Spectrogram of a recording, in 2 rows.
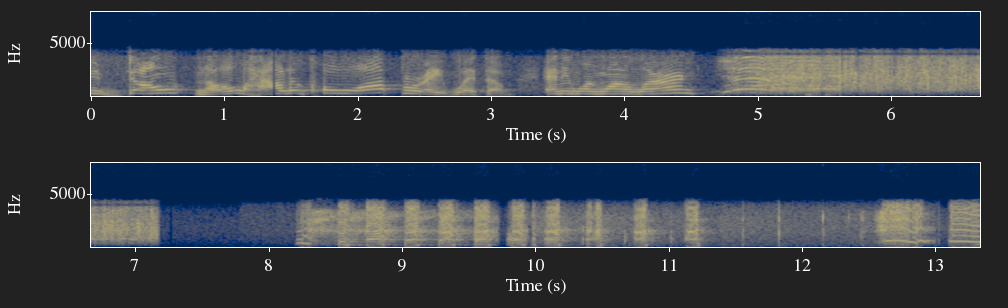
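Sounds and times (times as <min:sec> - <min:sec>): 
speech: 0:00.0 - 0:05.9, 0:08.2 - 0:10.9
audience applause: 0:05.0 - 0:07.2.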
